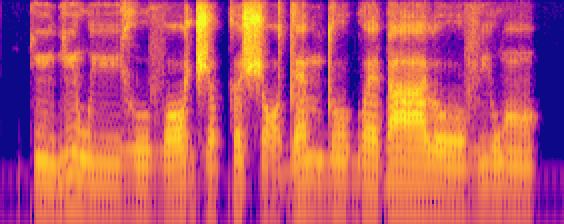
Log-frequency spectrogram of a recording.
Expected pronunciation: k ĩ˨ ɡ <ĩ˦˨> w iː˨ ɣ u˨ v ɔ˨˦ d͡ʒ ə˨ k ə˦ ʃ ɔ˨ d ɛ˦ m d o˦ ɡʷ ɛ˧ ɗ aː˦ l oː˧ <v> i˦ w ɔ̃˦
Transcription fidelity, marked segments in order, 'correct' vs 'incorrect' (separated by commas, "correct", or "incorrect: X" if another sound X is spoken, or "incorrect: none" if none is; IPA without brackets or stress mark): correct, correct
